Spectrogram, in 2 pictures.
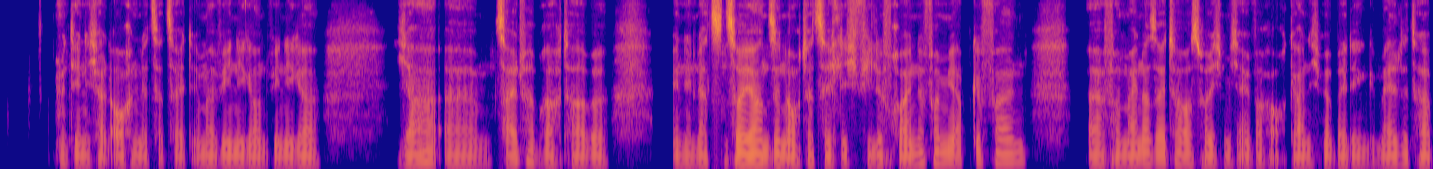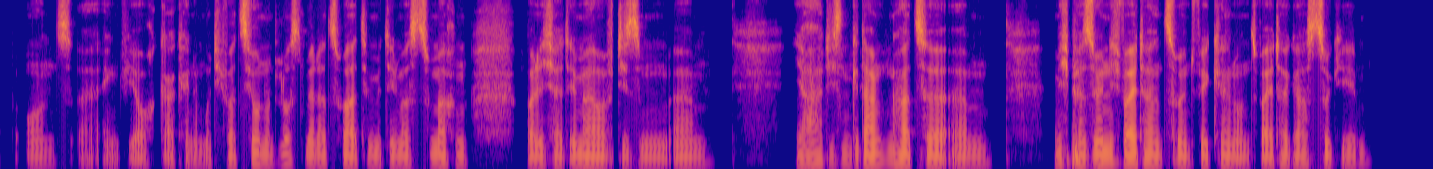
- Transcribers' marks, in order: none
- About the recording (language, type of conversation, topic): German, advice, Wie finde ich heraus, welche Werte mir wirklich wichtig sind?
